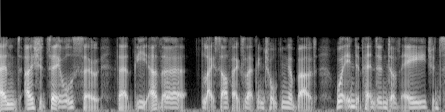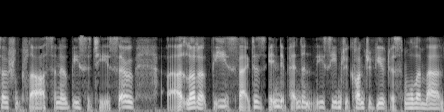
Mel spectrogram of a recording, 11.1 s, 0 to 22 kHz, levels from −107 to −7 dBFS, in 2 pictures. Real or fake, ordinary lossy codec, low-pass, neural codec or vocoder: fake; AAC, 48 kbps; 5.4 kHz; autoencoder, 22.05 kHz, a latent of 192 numbers a frame, VITS, trained on many speakers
